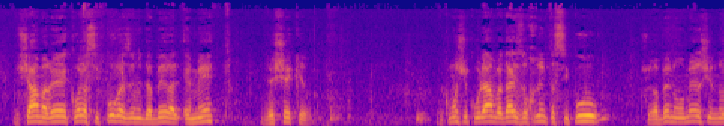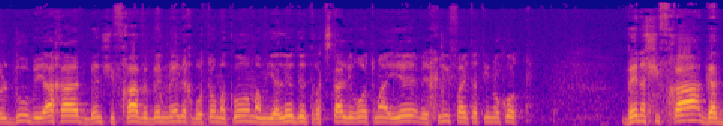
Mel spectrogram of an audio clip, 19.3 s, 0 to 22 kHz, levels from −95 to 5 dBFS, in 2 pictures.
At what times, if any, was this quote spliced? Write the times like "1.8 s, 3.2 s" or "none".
5.7 s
